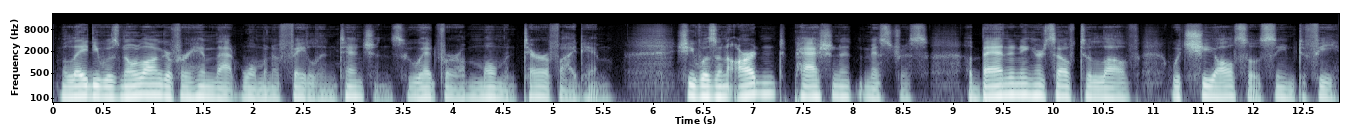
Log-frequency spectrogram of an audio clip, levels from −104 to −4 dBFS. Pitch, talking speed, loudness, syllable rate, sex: 95 Hz, 160 wpm, -20 LUFS, 4.9 syllables/s, male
